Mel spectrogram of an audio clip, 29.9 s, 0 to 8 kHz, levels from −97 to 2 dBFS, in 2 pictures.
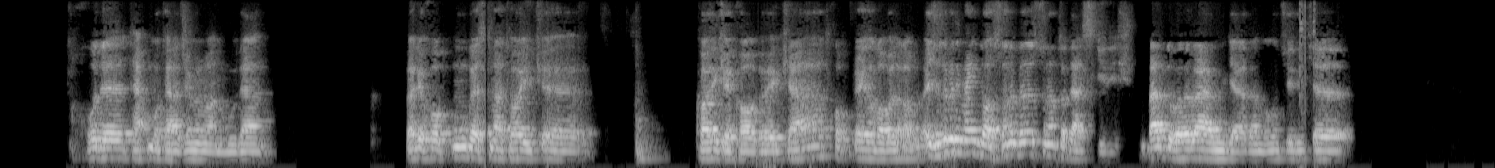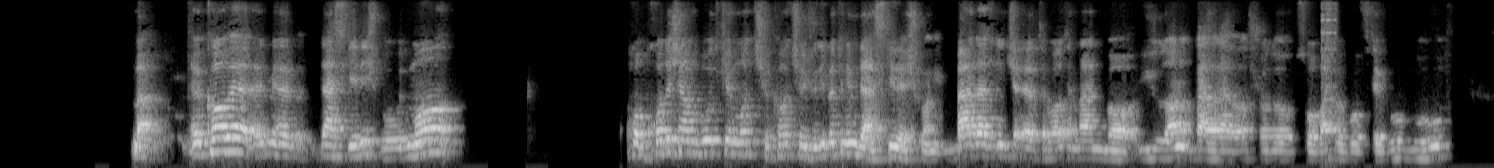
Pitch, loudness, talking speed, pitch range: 120 Hz, -24 LUFS, 130 wpm, 110-160 Hz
